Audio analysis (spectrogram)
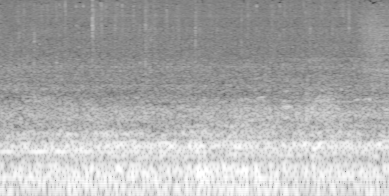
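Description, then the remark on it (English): A steady, low rumbling roar of an airplane passing overhead, continuous and even throughout, with no voices. “Oh, no, it's a plane.”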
